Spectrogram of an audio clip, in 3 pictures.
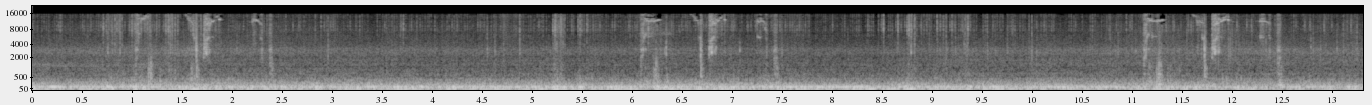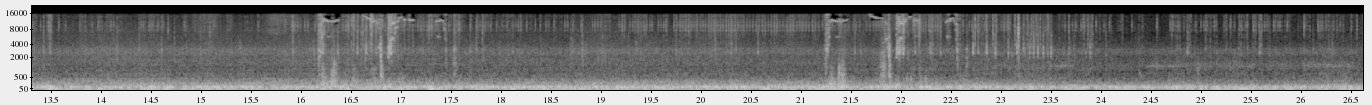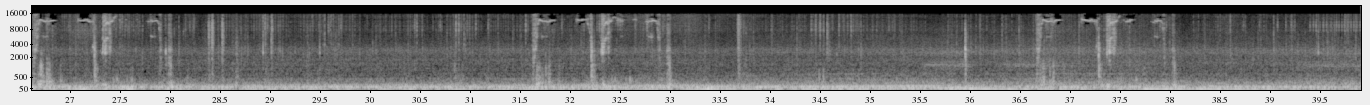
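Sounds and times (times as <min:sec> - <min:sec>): car engine and road rumble: 0:00.0 - 0:39.9
sharp clicks and rattles: 0:26.6 - 0:34.9, 0:35.9 - 0:38.2.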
